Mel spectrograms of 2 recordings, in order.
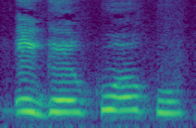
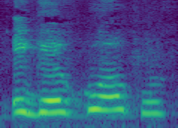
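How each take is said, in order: Both takes have the same delivery.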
